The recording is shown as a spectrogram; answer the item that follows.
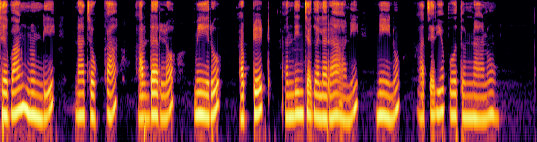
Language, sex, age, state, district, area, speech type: Telugu, female, 30-45, Telangana, Karimnagar, urban, read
